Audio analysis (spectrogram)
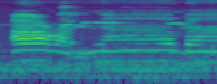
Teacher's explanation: اعنابا، دیکھیں یہاں پہ بھی الف مدہ ہو گیا، ایک زبر حذف ہو گیا وقف کی صورت میں، ایک زبر رہ گیا تو الف مدہ ہوا، یہاں پہ ایک الف کی مقدار، یہ دو الف کی مقدار کھینچیں گے۔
